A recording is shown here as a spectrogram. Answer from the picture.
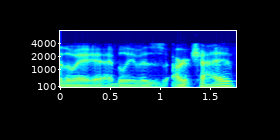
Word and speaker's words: arXiv: Their name, by the way, I believe is Archive. It's a pun with the Greek letter chi. So it's like archive, but chi.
